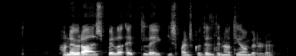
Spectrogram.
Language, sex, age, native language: Icelandic, male, 20-29, Icelandic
